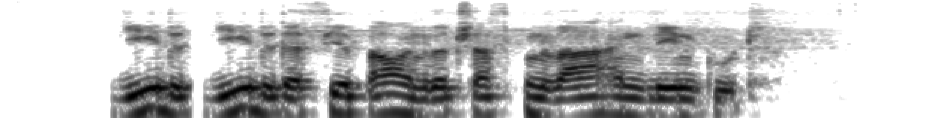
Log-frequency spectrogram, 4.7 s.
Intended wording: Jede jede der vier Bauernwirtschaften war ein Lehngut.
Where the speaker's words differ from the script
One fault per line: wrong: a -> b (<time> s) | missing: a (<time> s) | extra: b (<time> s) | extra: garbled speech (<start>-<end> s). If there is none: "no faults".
no faults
